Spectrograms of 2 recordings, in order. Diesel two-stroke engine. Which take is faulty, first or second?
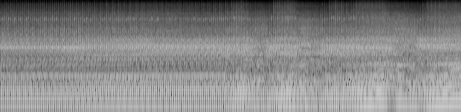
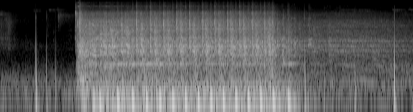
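second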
